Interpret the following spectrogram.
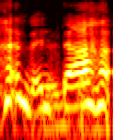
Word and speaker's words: venta: Bang, venta. Venta. Bah oui, c'est vrai, le V, ça se prononce B.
